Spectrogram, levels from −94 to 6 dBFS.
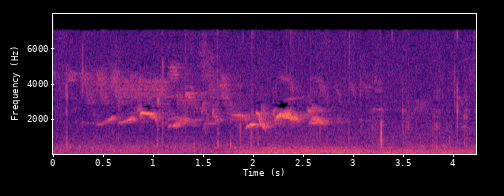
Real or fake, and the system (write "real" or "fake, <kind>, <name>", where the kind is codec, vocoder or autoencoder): real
